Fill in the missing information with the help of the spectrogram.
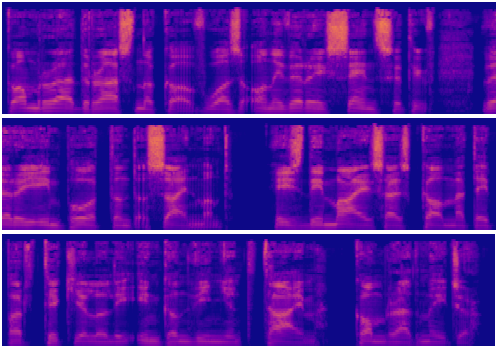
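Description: A man voicing a fat, ruddy older Soviet general with a rasping voice, giving slow, deliberate orders in an audiobook. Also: on the low side, no echo, clean studio sound. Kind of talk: audiobook character voice.

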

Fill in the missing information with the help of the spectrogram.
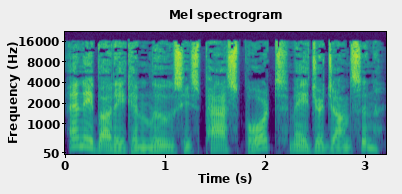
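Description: A man reading a story aloud and voicing a courteous, obliging older ambassador with a smooth manner. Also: medium pitch, big pitch swings, moderate pace, dry recording, clean studio sound, voice pushed up, lightly acted. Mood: genial. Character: genial older male ambassador, polished and obliging.

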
